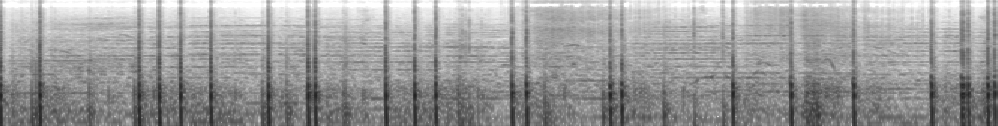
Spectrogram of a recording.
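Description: Fireworks display: an irregular run of sharp bangs from bursting shells, roughly two a second, with stretches of hissing crackle about halfway through and again near the end.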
